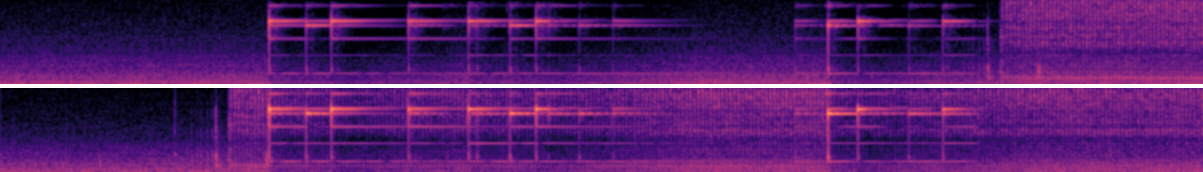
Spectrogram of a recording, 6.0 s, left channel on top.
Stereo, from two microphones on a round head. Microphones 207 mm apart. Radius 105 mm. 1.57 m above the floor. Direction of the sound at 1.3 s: 25° right (ahead or behind).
